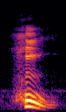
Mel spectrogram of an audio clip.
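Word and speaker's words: הִיא: The masculine singular form that translates that is pronounced hu, and the feminine singular form that is pronounced he.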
